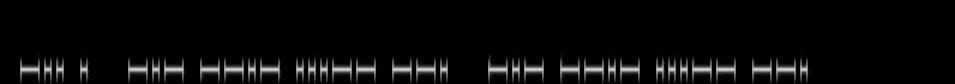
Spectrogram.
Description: Morse code, heard as a keyed tone, about 20 wpm, 700 Hz. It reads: DE KQ3G KQ3G
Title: SOTA QSO Practice 20wpm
